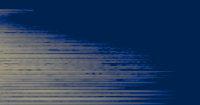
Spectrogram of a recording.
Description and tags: layer of piano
